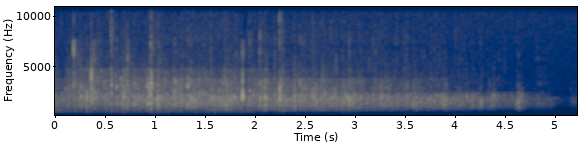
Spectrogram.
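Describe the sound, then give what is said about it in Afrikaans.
An audience claps for a man who has twice completed the Comrades run, a dense crackle of many hands at a fairly even level throughout, thinning out and fading in the last half second. No one speaks over it. “Ons gee 'n bietjie vir daai man 'n hande klap.”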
